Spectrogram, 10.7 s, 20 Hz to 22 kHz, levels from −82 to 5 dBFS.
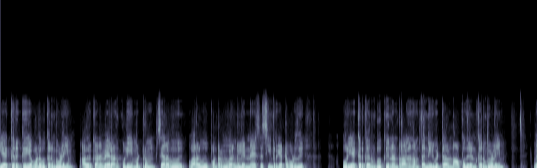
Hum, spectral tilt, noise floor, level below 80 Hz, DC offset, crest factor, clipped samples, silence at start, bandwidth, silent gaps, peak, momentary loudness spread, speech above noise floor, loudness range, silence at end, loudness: none; -6 dB/octave; -63 dBFS; -64 dBFS; under 0.1%; 16 dB; under 0.1%; 0 s; 9.4 kHz; none; 0 dBFS; 4 LU; 48 dB; 2 LU; 0 s; -16 LUFS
